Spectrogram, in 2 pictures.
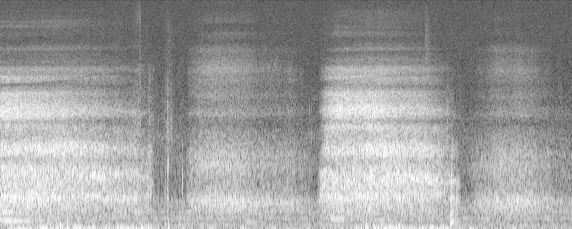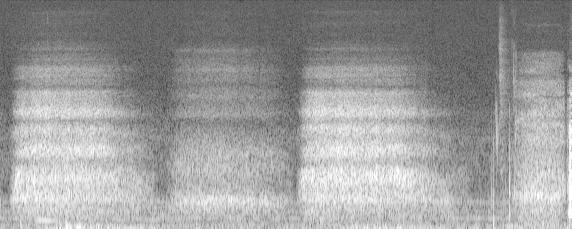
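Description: Slow, deep breathing in a yoga pose, with the cheek resting on the floor. Long airy inhales and exhales alternate in a steady rhythm, each lasting about two seconds, close and soft against a quiet room.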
